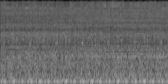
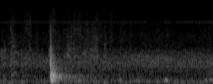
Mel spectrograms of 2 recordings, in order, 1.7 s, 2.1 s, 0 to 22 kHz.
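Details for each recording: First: 1951 Pontiac Chieftain straight six, first start in 25+ years after filing the points and adding gas: low, even thump about four times a second with a soft steady hum; idles smoothly. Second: 1951 Pontiac Chieftain straight six, first start attempt in 25+ years: starter cranks evenly about three seconds with no firing; crank no start, points suspected of giving no spark.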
